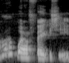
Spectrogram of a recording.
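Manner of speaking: quiet aside muttered under the breath. Retelling a remark made during a game, imitating muttering under breath. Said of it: "he said under his breath".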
